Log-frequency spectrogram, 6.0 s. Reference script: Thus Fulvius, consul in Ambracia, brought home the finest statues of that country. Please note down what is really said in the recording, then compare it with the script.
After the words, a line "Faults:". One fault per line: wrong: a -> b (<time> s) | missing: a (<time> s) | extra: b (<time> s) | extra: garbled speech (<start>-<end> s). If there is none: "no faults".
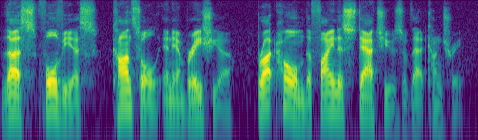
Thus Fulvius, consul in Ambracia, brought home the finest statues of that country.
Faults:
no faults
